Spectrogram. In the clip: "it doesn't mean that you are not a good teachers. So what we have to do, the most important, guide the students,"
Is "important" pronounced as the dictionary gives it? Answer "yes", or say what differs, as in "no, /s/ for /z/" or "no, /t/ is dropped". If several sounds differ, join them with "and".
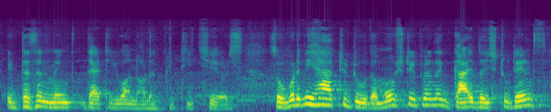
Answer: no, /m/ is dropped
